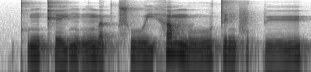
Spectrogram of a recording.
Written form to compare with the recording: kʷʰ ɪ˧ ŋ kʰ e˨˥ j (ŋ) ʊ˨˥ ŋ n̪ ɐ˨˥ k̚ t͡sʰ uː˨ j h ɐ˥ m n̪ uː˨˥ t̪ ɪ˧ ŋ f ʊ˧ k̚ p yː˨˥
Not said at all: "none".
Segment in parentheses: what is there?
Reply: ŋ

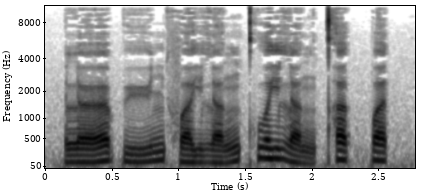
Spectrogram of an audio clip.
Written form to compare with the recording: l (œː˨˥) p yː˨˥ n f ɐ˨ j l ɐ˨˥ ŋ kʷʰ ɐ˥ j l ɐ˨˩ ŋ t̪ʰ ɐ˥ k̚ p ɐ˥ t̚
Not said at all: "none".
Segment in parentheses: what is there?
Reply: œː˨˥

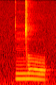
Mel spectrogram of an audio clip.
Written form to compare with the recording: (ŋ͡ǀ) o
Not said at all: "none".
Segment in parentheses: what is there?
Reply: ŋ͡ǀ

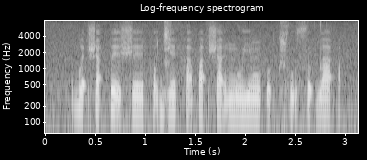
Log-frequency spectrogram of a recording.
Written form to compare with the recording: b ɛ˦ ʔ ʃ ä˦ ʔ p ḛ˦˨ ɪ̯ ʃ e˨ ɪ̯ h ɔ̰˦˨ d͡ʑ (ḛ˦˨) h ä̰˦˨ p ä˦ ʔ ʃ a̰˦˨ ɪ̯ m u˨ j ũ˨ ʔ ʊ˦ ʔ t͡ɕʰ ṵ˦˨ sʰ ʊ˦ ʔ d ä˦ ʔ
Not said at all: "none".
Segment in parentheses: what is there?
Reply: e˦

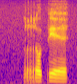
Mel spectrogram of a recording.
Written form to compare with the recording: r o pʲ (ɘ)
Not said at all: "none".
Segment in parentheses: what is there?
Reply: e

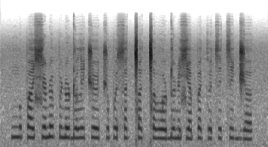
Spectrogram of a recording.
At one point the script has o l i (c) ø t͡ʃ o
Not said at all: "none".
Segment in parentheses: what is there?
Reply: t͡ʃ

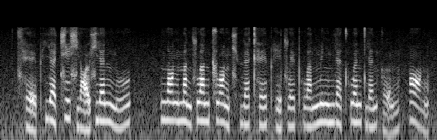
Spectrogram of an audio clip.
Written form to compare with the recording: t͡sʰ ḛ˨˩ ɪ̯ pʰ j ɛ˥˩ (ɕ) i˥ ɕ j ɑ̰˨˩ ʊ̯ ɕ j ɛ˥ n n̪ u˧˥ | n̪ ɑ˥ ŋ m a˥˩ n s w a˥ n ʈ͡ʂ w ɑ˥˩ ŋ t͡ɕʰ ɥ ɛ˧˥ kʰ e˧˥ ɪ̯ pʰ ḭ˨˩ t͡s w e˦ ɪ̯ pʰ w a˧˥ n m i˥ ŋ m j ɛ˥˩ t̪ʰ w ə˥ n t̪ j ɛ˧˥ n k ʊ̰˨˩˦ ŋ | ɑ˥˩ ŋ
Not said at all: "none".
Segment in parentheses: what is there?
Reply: t͡ɕ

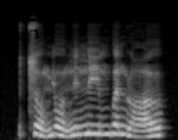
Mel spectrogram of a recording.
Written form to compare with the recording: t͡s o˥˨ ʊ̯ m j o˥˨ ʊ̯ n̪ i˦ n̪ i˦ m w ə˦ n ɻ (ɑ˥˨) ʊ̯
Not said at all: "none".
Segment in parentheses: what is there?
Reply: ɑ˨˦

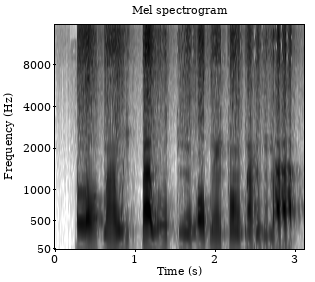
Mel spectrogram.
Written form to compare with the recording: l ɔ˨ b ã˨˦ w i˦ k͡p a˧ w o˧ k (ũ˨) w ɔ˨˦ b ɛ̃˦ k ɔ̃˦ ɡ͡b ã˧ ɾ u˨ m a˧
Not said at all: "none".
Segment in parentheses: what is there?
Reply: ũ˨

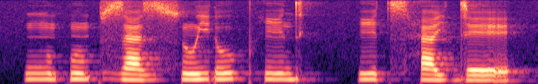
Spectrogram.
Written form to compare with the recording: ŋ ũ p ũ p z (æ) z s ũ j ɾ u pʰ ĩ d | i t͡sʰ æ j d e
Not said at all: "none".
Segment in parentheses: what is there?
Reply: æ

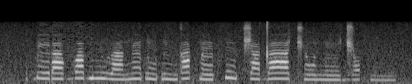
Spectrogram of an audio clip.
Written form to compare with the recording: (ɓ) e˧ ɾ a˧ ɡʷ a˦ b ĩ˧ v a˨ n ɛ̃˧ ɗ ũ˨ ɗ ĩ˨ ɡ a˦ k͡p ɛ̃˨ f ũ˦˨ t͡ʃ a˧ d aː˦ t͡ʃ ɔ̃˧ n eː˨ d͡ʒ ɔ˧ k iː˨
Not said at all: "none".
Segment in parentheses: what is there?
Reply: ɓ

